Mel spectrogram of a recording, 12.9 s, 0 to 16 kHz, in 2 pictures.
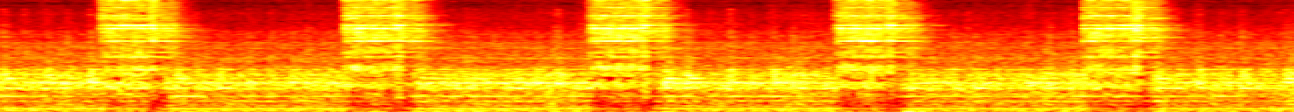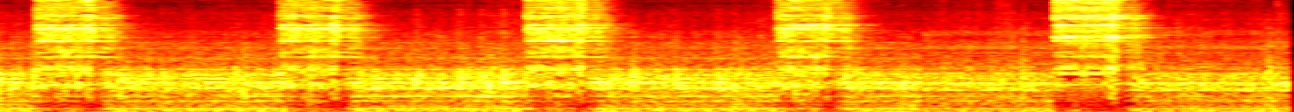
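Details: Clarke heavy-duty sawmill blade sharpener sharpening a 2-inch-wide, 223-inch bandsaw blade; regular gritty grinding bursts about every 1.2 seconds, evenly spaced with steady strength, working normally and leaving the blade fully sharpened.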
